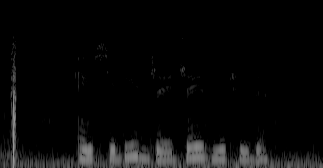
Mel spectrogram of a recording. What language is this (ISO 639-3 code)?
rus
